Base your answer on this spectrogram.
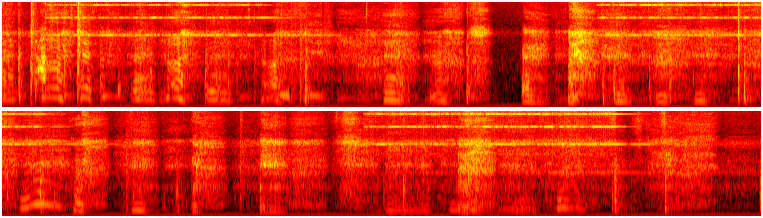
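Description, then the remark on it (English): A telephone rings in three long bursts separated by pauses, a bright, steady electronic trill that stays clearly audible beneath people talking excitedly in the foreground. “You better answer the phone.”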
